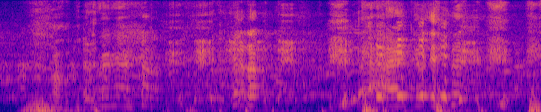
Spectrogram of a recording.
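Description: People laughing and chuckling in short bursts, with a few low thumps.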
